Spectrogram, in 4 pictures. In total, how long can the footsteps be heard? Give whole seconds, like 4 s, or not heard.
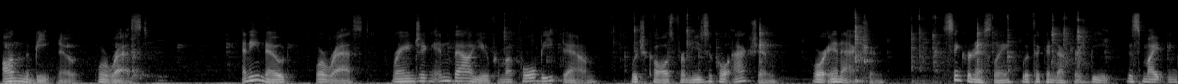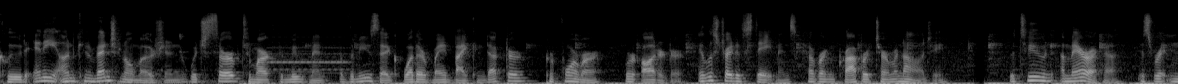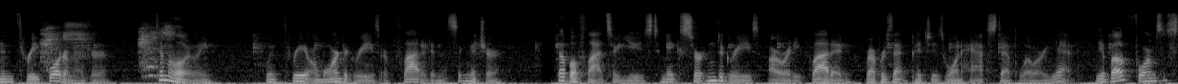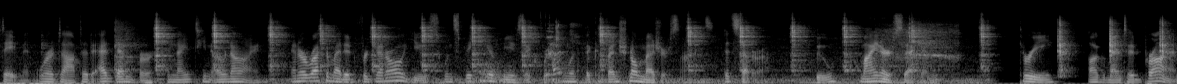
not heard.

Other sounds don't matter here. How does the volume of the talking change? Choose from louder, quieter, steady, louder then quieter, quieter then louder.
steady.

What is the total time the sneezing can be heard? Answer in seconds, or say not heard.
4 s.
